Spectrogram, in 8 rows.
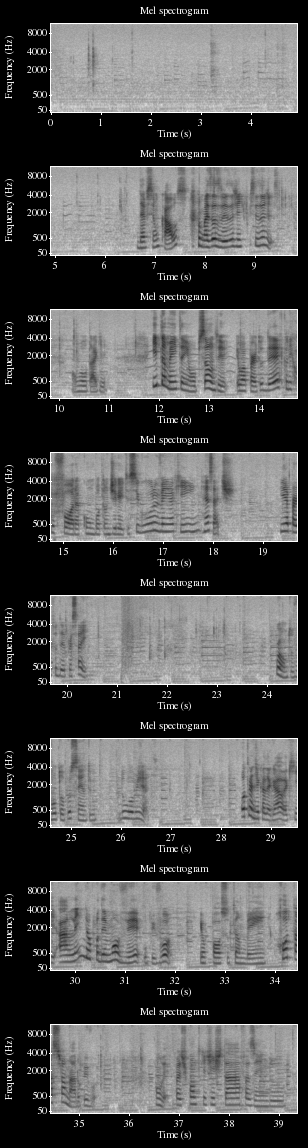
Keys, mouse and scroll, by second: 0.7 d, 1.6-4.3 drag, 5.4-5.8 drag, 6.1 scroll down 1, 6.4-9.1 alt+drag, 9.6 ctrl+z, 9.9 ctrl+z, 13.5 d, 15.7-17.9 right drag, 19.8 d, 23.1 w, 23.4 click, 23.7 scroll up 1, 24.2 click, 24.5 scroll up 1, 24.7-27.8 alt+drag, 31.4 d, 33.5 click, 34.1 d, 36.1 d, 36.6-37.6 right drag, 37.6 click.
